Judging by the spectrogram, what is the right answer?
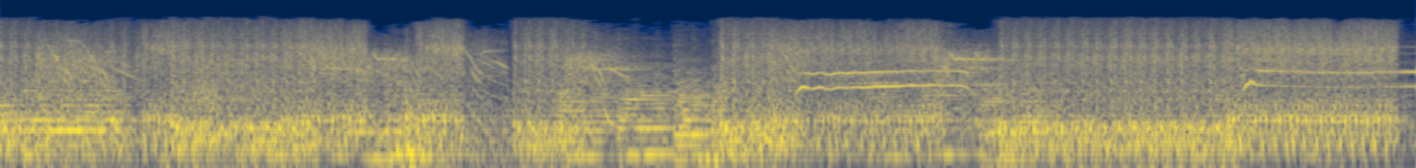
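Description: Action-film soundtrack of rapid gunfire with impacts on metal drums, over background music. A steady high tone sounds twice in the second half.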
